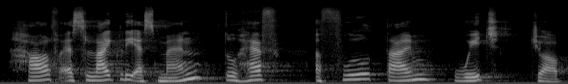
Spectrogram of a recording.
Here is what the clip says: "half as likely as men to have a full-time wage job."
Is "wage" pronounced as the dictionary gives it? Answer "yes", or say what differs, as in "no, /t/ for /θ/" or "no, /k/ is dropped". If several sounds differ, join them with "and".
no, /tʃ/ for /dʒ/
